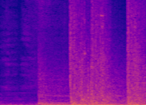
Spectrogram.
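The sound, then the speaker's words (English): Gunfire during a standoff with a terrorist, a dense burst of many rapid shots that merge into a harsh, continuous crackling rattle, jumping louder in a few steps. “Chris walks towards the terrorist, splitting into multiple expendable Chrises who take the many bullets.”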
